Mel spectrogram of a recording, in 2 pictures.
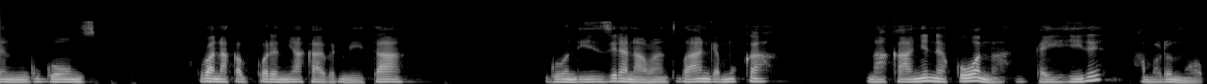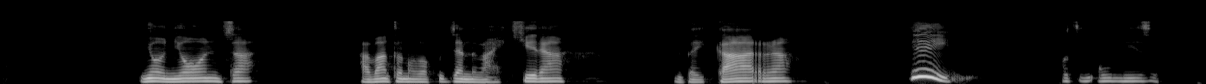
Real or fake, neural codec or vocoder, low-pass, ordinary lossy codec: fake; codec, 16 kHz, 4.8 kbps, FACodec; none; none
